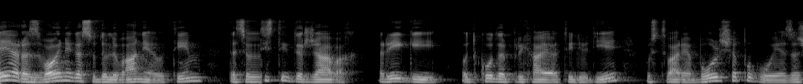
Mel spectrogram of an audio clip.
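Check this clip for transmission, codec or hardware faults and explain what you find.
Three packet-loss events are audible, two short concealed packet losses and one burst of packet loss, heard through a call path whose highs stop at about 8 kHz, which fits Opus at a moderate bitrate.

At 1.23 to 1.27 s and again at 5.59 to 5.65 s the speech briefly smears and wobbles. These are short concealed packet losses. About 20 ms and then about 40 ms of audio failed to arrive in time. The decoder covered each hole by extending the preceding sound, following its pitch where voiced and using shaped noise where not, then crossfaded back into the real signal.

From 2.51 to 2.61 s there is a longer break. The last sound is held as a buzzy or hissing tail that fades, and the speech then picks up slightly further along. This is a burst of packet loss, with about 80 ms missing in one run. The receiver kept extrapolating the last sound while lowering its level across the gap. 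The audio in between is gone, not delayed.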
